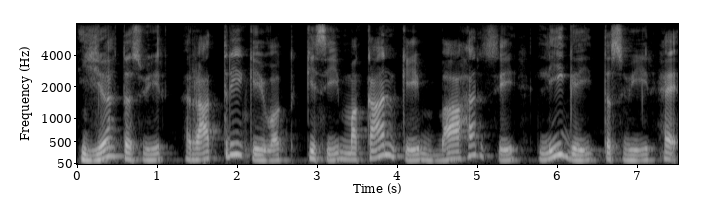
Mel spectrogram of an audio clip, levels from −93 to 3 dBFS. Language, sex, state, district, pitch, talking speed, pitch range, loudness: Hindi, male, Bihar, Vaishali, 125 Hz, 110 wpm, 115-150 Hz, -33 LUFS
